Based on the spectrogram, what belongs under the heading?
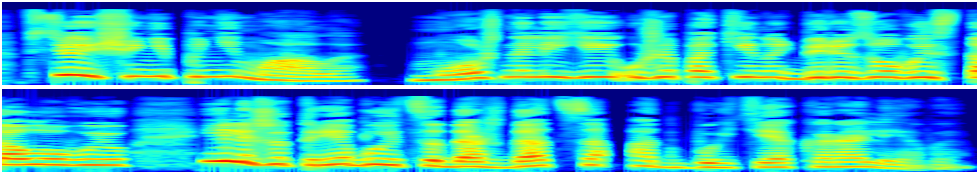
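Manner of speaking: plain reading voice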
